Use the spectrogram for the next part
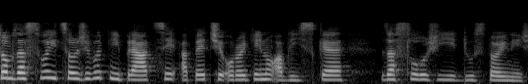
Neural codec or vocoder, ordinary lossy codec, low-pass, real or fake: codec, 16 kHz, 0.3 kbps, FocalCodec; MP3, 32 kbps; 7.2 kHz; fake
